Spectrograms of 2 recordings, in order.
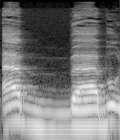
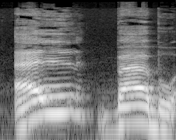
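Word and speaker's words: الباب: We don't say ab-babu, no, al-babu. I put the sukoon on the lam, okay?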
